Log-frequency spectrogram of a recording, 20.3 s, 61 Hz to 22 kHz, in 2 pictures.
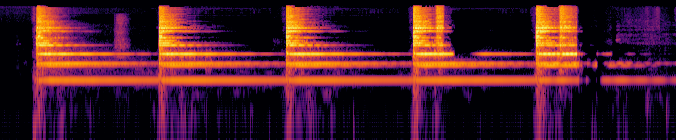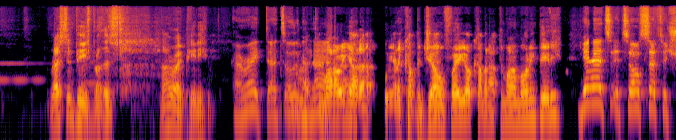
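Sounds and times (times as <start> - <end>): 
bell strikes rung for fallen firefighter: 0.5 - 11.6
speech: 10.9 - 20.2.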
